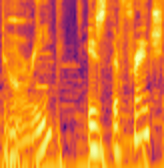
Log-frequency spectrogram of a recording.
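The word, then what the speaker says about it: Henri: Henry pronounced Henry is the French name derived from the Germanic himri which means ruler of the house.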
